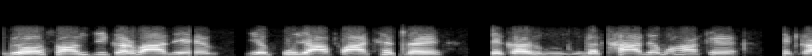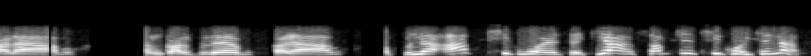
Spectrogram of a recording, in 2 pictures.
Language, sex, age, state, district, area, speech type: Maithili, female, 60+, Bihar, Sitamarhi, urban, conversation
